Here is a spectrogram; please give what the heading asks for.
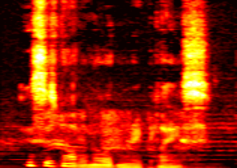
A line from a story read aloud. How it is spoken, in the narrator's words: she whispered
